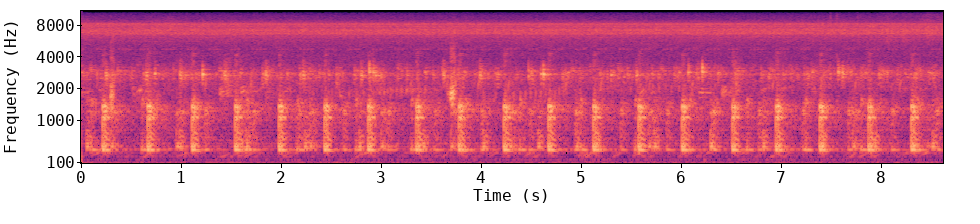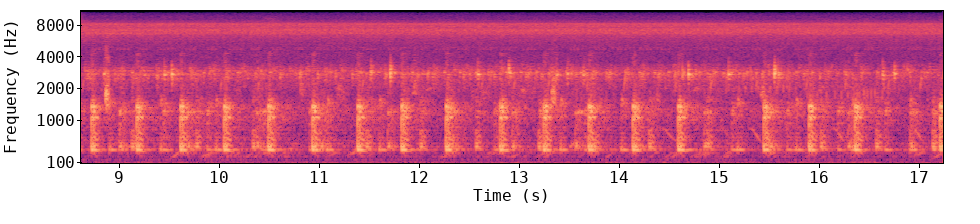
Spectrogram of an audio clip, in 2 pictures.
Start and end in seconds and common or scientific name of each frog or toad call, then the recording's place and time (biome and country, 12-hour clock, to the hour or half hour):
0.0	0.6	Bischoff's tree frog
0.0	17.2	blacksmith tree frog
0.0	17.2	Leptodactylus latrans
0.0	17.2	Cochran's lime tree frog
3.6	4.0	Bischoff's tree frog
8.7	9.2	Bischoff's tree frog
Atlantic Forest, Brazil, 10pm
